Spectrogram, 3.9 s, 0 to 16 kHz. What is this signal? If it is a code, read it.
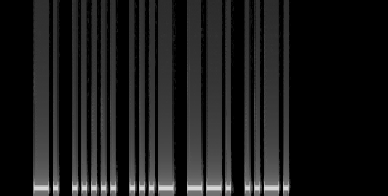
Morse code, heard as a keyed tone, about 25 wpm, 700 Hz. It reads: N5VGF
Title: USA Call Signs - 5 Characters - Repeated 3x - 25wpm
